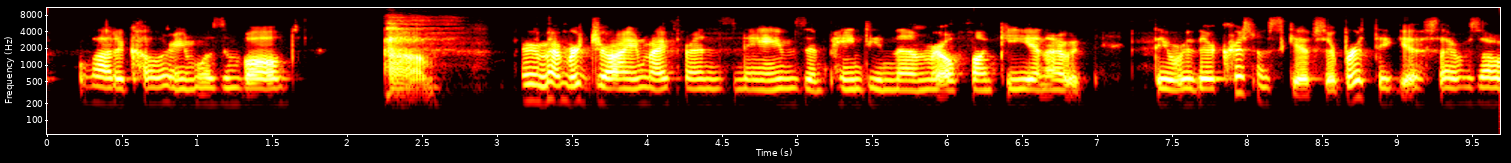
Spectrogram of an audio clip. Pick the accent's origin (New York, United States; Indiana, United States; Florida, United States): Indiana, United States; also born or lived in Michigan / Ohio / Texas; I was born in Michigan. We moved a few states around Indiana, Ohio, lived in Texas for a little bit. And then ultimately we moved back up to Indiana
